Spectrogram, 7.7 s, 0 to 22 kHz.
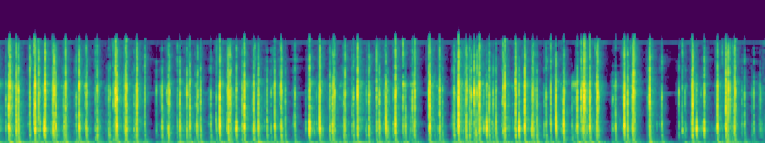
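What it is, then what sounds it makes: Mechanical keyboard with plastic keycaps in a wooden case. Fingertips of both hands type fast on an RGB-lit 60% mechanical keyboard with plastic keycaps on tactile switches, set in a solid bamboo wooden case resting on a wrist rest. The result is a steady stream of quick, dry keystrokes with bright, crisp clacks over a deeper, rounded thock, each dying away almost instantly, with only a few brief pauses.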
